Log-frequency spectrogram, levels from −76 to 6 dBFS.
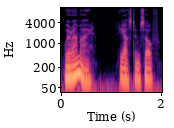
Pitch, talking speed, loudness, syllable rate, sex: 95 Hz, 175 wpm, -17 LUFS, 6.3 syllables/s, male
